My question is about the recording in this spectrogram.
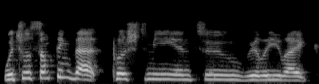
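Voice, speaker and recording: A woman's voice: a little high, moderate pace, darkish tone, no room sound, lo-fi sound. A young woman who grew up in Brazil, a singer-songwriter guest chatting casually on a podcast and laughing often. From Bulgaria, raised in Brazil.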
